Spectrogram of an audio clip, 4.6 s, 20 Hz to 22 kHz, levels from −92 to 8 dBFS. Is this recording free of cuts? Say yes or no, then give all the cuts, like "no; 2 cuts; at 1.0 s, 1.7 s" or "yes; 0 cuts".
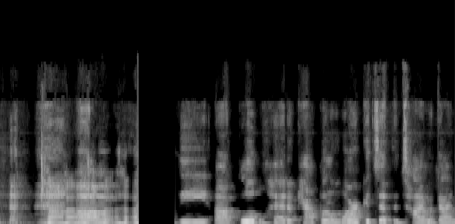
no; 1 cut; at 1.6 s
